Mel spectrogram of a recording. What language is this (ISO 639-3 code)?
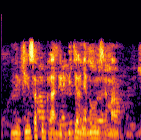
kin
